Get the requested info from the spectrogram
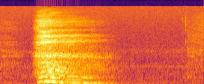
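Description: A man lets out one drawn-out, breathy sigh-like 'haah' that falls in pitch, about a third of a second in and lasting under a second.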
